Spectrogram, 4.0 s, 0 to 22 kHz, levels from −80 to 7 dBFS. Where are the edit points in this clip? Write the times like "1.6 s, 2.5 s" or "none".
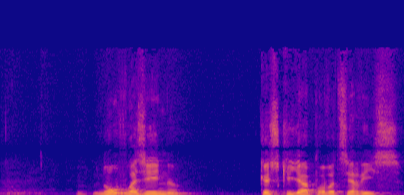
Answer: none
